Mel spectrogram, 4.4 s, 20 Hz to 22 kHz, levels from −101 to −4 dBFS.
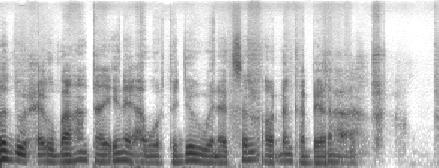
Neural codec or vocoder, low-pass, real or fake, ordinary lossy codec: codec, 44.1 kHz, 2.6 kbps, DAC; none; fake; none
